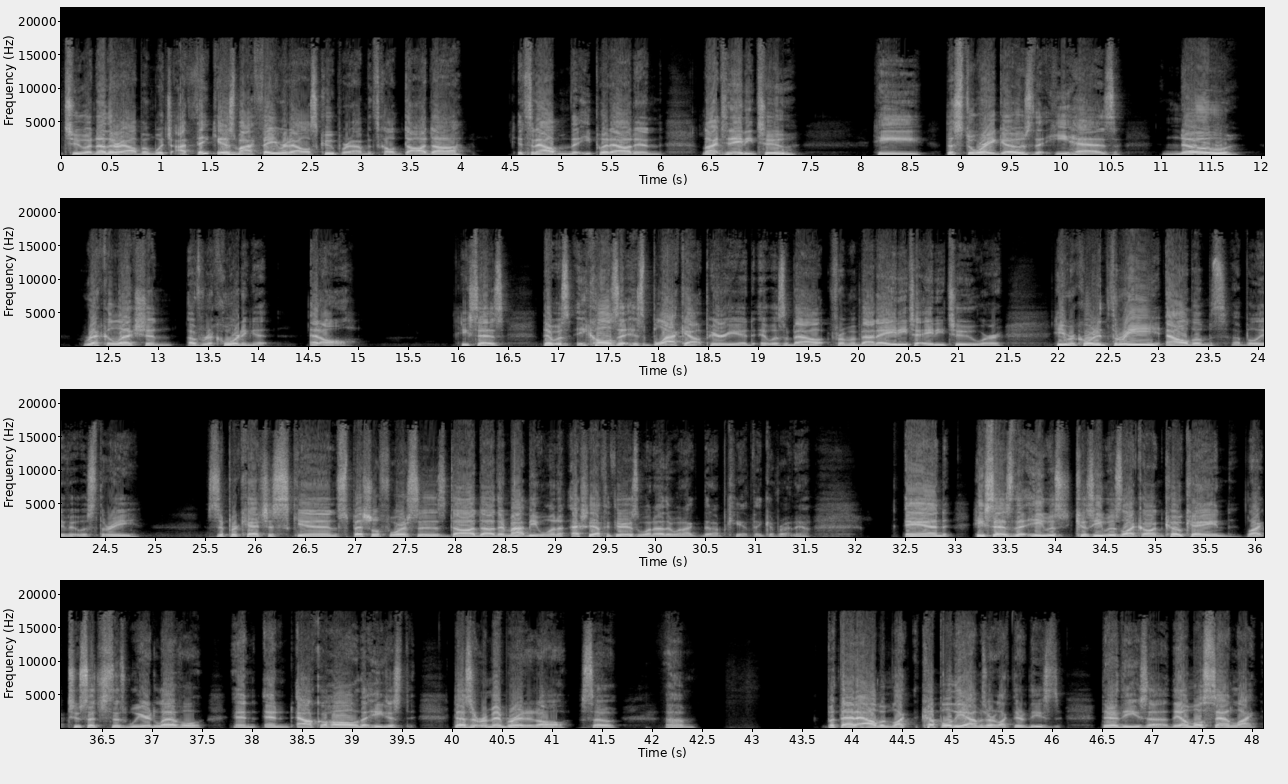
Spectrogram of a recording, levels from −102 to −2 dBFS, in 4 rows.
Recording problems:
distortion; slight; 4% of the sound clipped

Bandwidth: 17.5 kHz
